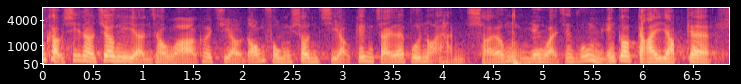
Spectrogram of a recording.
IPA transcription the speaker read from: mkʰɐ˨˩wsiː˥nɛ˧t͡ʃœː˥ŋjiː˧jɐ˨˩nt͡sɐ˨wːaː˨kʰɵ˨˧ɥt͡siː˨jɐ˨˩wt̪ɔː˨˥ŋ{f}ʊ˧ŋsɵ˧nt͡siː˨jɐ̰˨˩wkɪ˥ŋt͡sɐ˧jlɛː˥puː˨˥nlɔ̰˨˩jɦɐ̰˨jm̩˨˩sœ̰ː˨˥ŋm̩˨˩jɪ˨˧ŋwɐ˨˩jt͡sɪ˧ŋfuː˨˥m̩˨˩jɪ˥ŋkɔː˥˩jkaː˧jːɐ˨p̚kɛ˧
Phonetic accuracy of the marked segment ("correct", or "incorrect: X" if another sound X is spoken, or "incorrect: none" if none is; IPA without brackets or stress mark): correct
